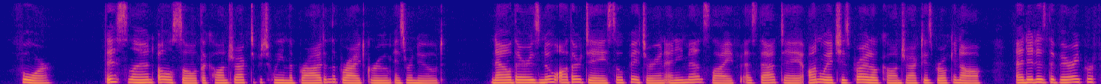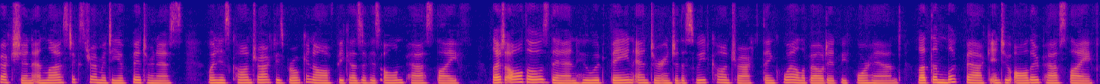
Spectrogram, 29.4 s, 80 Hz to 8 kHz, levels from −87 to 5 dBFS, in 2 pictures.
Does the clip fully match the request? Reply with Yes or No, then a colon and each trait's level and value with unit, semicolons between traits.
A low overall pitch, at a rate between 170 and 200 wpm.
No: high, 235 Hz; average, 180 wpm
